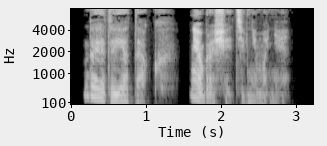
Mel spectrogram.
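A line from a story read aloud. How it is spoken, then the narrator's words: Woman muttering. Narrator (Russian): пробормотала целительница книг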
